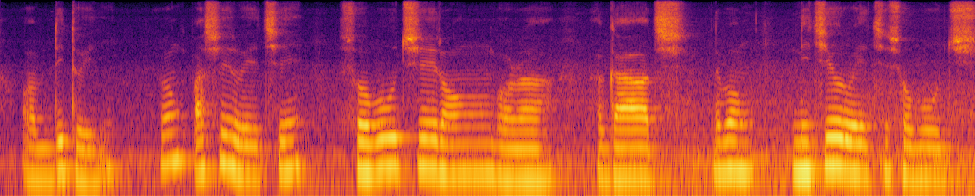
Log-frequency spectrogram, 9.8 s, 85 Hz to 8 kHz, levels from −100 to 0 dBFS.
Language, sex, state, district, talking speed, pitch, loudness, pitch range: Bengali, male, West Bengal, Dakshin Dinajpur, 80 wpm, 145 Hz, -17 LUFS, 130-155 Hz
